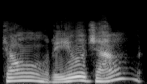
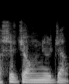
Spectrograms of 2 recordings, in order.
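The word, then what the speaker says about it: 청장: soong Okay chong Jang this one guys chong R Jang is not the right pronunciation It's chong Jang Okay chong Chang nagiging nagiging nian yung pronunciation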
